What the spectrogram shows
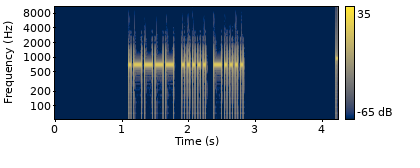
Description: Morse code, heard as a keyed tone, about 30 wpm, 700 Hz. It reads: 156
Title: Numbers - 3-Digit 30wpm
